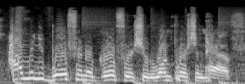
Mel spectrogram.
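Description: A man's voice: high-pitched, animated, a little fast, soft background music. A young man hosting a casual street interview outdoors with a handheld mic, asking teasing, playful questions.

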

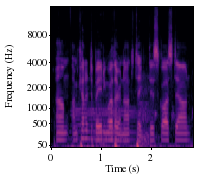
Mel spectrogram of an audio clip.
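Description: A young man rambles through his game as a YouTuber, chatty and quick to yelp. His recording is home-made, with clear hiss and mouse clicks behind the voice. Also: fairly high pitch. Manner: chatty, excitable, yelps when things go wrong. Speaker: gaming YouTuber. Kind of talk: Minecraft let's play commentary.

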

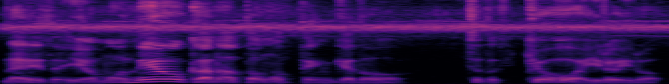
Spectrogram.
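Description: A man's voice: on the low side, big pitch swings, a little fast, mellow, a little hiss or hum. A man with a Kansai accent chatting loosely on a late-night phone live stream, greeting viewers and laughing often. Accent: Kansai Japanese.

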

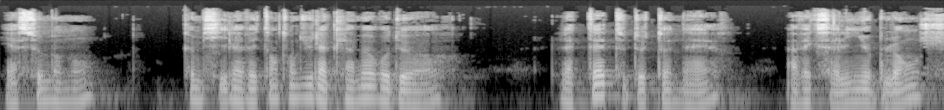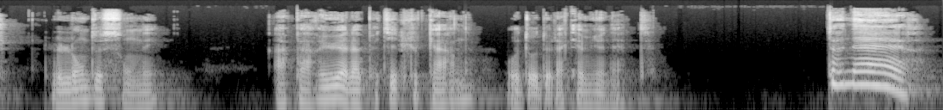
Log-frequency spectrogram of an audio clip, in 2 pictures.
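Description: A man with a very low voice reads a story aloud as a librarian would. His narration is steady and measured, taking the text at an even pace. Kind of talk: audiobook narration.

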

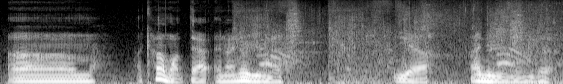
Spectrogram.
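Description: Mellow-voiced young man chatting over gameplay. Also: medium pitch, moderate pace, a little hiss or hum. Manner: chatty, jokey, talks to the viewers, easily startled. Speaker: gaming commentator. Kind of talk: casual let's play commentary.

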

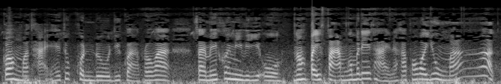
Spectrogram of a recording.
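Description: This is a garden vlog shot outdoors, where a woman with an Isan Thai accent chats casually and refers to her audience as brothers and sisters. Her medium-pitched voice is a bit bright, and there's slight background noise.

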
